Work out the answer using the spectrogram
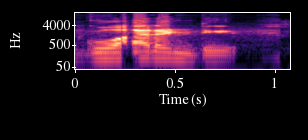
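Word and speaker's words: guarantee: ज, जैसे गारंटी का spelling it is written as गारंटी पर गारंटी बोलते हैं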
